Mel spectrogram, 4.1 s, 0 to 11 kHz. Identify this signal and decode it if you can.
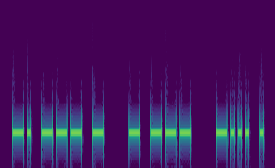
Morse code, heard as a keyed tone, about 22 wpm, 700 Hz. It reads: NOT TO BE
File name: Sentences with 7-Word Phrases - 22wpm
